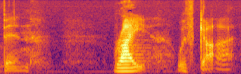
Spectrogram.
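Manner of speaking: breathy whispered aside, no voice. Real, not acted. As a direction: drop to a hushed whisper for the last words. Sermon aside, voice drops.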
